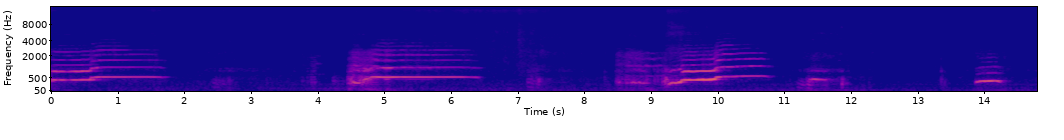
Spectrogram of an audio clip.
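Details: Sleeping raccoon snoring like a trumpet: drawn-out, tonal harmonic blasts lasting one to two seconds that step upward in pitch mid-note, separated by quiet gaps and a few short, softer snorts.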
